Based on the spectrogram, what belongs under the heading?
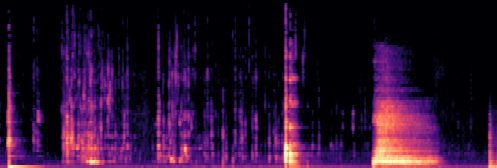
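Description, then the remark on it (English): Rum pours from a bottle into a glass, with a clink, gurgling splashes, a sharp tap of glass, then a final louder rush of pouring. “I like that you ahed it as you were pouring it, not after you were drinking it.”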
